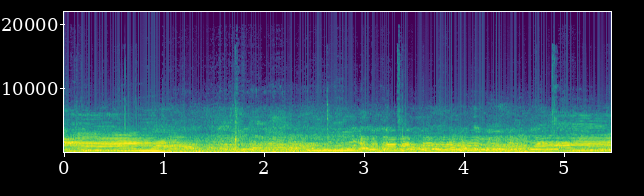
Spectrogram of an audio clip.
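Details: At a Comilla cattle market in Bangladesh, 26 December 2024, where Sahiwal bulls are on sale, a loud, tonal moo opens and another closes the stretch, with fainter lowing and market chatter between.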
